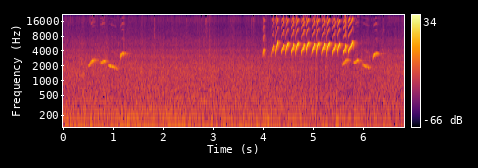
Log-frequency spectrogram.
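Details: Mantenan white-eye song paired with rain sounds: gentle falling slurred notes, a long silence, then a rapid chattering string of about fifteen high rising whistles, ending with more soft downslurred notes amid steady hiss.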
